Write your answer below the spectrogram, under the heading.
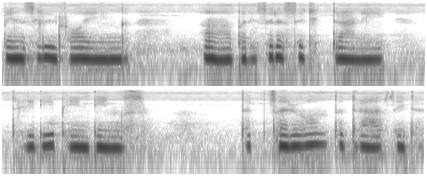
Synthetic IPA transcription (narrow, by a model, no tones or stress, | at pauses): pensɪlɖɾɔːjiŋɡ | pɐɾisɐɾɐsjɐt͡ʃʰi̥t̪ɾaːnɐj | t̪ʰɾiːɖiːpʰeːɳʈiŋɡs | t̪ɐt̪sɐɾʋɐmt̪ɐt̪ɾaːsit̪ʰ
